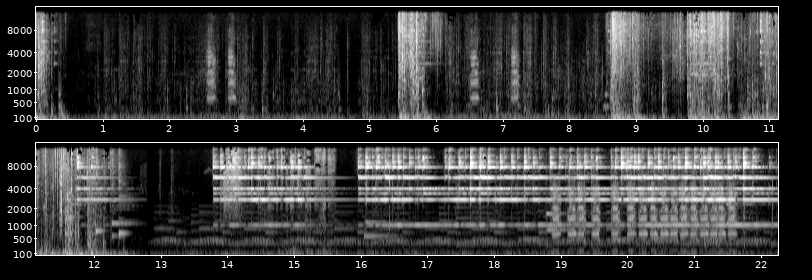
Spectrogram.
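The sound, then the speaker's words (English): Loud crashing and splintering impacts from a video game as a goose tears apart a model church in a model of the town. They give way to a long stretch of clanging tones from the church model's shiny bell, ringing on with bright, sustained overtones. “It just waddles its way to the model of the town and completely fucking tears the church apart.”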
